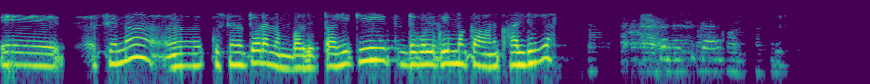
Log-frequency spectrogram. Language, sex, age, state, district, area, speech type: Dogri, female, 60+, Jammu and Kashmir, Reasi, rural, conversation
